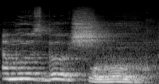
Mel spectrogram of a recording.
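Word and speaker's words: amuse-bouche: it i like it how do you say it a moose bush can you show us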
